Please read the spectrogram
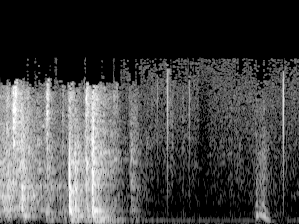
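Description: A heavy, sticking door with rusty hinges, beneath a cracked archway, grinds and scrapes as people force it shut, ending in a couple of deep thuds, then a low hum and one last dull knock.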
